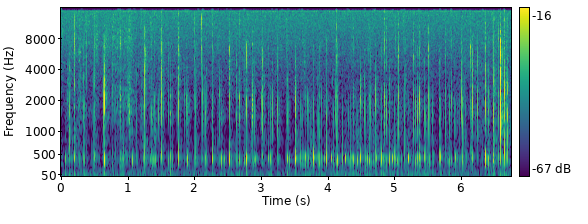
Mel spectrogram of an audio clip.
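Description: A Nike Air Max 90 leather and mesh sneaker is held in the hand while fingernails scratch and tap the suede/leather upper near the laces. Quiet, rapid, dry taps and scratches patter continuously with a soft midrange body. Each tap is short and decays almost instantly.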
